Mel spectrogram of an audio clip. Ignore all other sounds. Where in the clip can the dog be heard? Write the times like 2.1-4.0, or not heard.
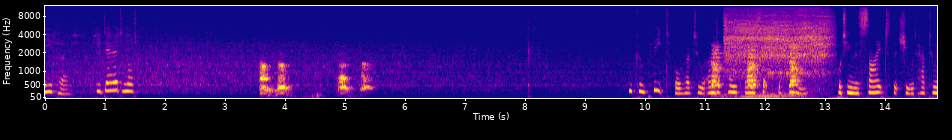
3.5-5.5, 11.1-12.7.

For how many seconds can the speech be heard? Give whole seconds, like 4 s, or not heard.
7 s.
